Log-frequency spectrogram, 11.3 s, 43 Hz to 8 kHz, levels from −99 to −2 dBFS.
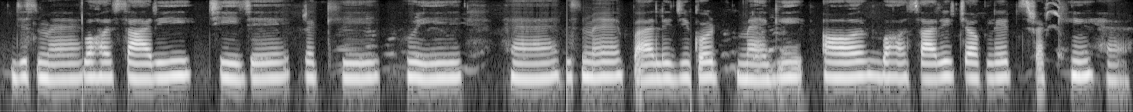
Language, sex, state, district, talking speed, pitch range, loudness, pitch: Hindi, female, Uttar Pradesh, Hamirpur, 90 wpm, 210-225 Hz, -16 LUFS, 215 Hz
